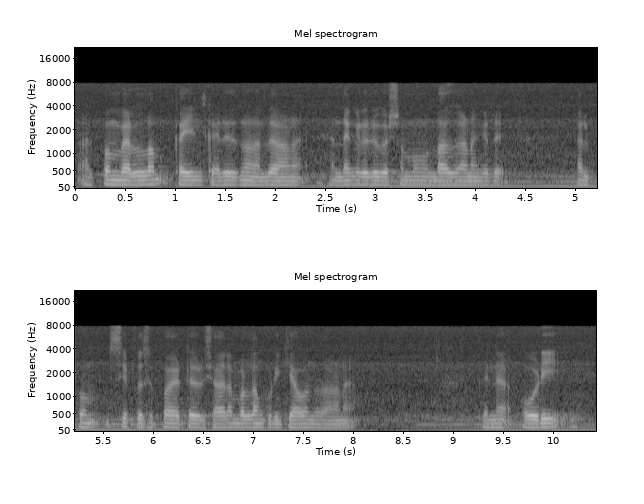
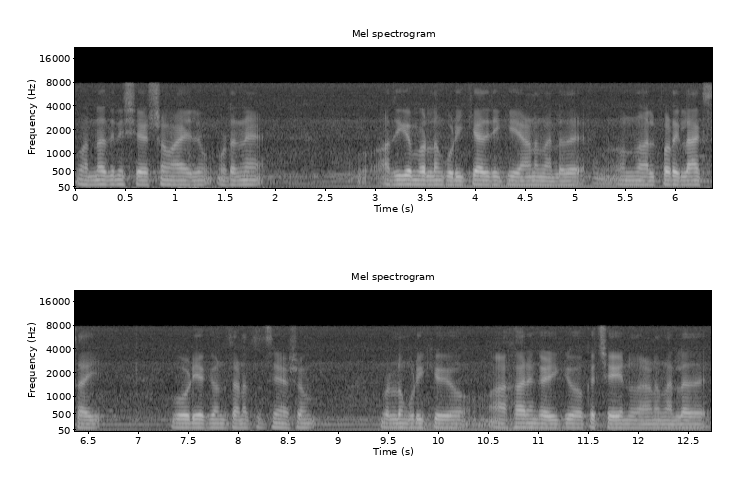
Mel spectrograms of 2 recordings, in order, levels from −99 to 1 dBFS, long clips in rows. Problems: constant background noise, low volume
